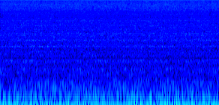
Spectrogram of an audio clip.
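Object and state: Nothing is struck.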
